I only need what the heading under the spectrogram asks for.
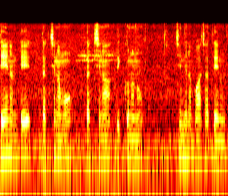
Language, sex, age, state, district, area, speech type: Telugu, male, 18-30, Andhra Pradesh, Sri Satya Sai, rural, spontaneous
